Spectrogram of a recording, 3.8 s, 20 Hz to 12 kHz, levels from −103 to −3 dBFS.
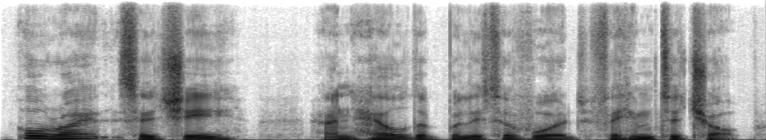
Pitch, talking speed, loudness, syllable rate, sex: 120 Hz, 220 wpm, -15 LUFS, 4.6 syllables/s, male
